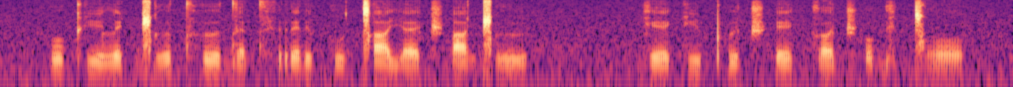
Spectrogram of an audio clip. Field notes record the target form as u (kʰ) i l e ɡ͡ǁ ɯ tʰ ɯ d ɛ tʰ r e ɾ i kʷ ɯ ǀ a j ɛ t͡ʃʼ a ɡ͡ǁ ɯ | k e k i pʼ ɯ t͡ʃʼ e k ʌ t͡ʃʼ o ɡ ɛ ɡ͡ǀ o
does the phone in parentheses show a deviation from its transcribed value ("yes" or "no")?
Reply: yes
